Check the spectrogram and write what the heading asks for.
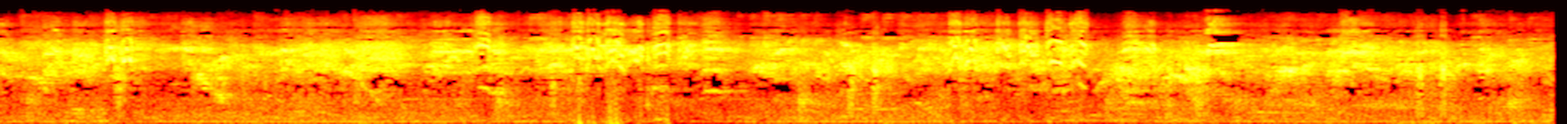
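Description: A group of green-cheeked conures squawking and chattering, many high-pitched calls overlapping without a pause.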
